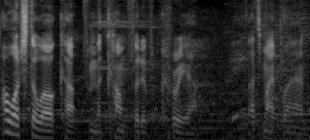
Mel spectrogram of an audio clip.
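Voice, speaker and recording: A man commentating on esports in casual banter, making wry, deadpan jokes. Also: lowish voice, fairly quick, faint music behind.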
